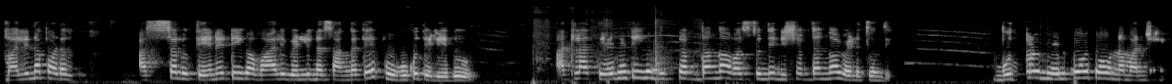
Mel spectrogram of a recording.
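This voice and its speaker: Woman, measured spiritual reading, higher voice, dull lo-fi recording. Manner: slow, measured reading with restarts. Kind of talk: reading a spiritual text aloud.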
